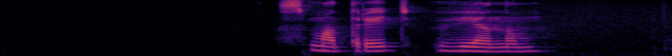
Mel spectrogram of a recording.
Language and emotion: Russian, neutral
